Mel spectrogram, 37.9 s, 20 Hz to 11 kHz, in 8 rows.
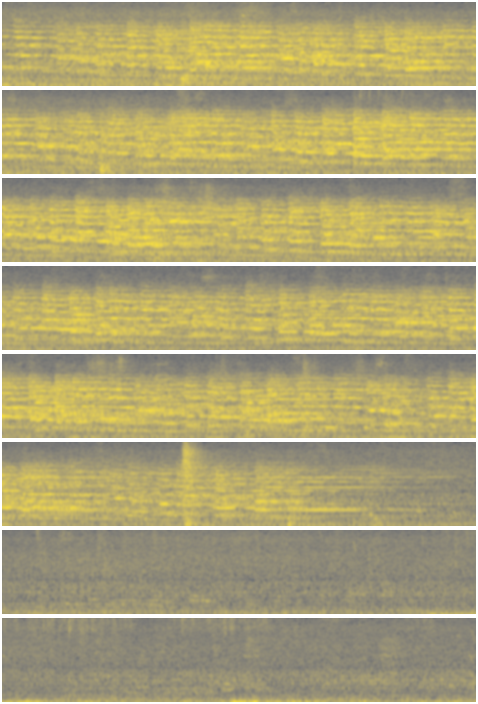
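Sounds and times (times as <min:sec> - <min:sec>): distant church bells ringing: 0:00.0 - 0:28.7
low town background rumble: 0:00.0 - 0:37.9.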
